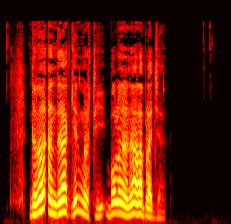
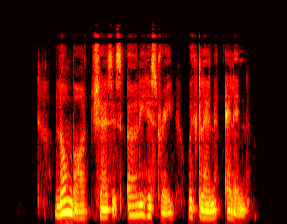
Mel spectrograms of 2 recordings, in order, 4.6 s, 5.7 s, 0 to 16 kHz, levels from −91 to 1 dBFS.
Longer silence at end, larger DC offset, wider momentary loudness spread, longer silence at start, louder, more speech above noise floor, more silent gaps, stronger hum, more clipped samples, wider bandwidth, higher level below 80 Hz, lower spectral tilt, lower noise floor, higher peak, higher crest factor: first, 1.4 s vs 0.75 s; neither; about the same, 13 LU vs 14 LU; second, 0.4 s vs 0.75 s; first, -18 LUFS vs -24 LUFS; about the same, 66 dB vs 66 dB; neither; neither; neither; first, 11.5 kHz vs 9.4 kHz; about the same, -64 dBFS vs -68 dBFS; first, -5.5 dB/octave vs -4 dB/octave; second, -84 dBFS vs -89 dBFS; first, 0 dBFS vs -8 dBFS; about the same, 20 dB vs 18 dB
